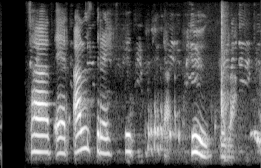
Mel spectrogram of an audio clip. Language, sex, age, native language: Icelandic, female, 9, Icelandic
